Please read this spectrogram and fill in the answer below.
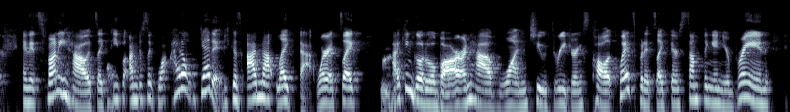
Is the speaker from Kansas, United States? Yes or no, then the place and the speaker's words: no; Manchester, New Hampshire, United States; now in New York City, United States; I'm from New Hampshire. I'm actually from Adam Sandler's hometown.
